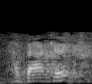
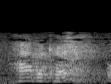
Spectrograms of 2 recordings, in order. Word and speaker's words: Habakkuk: We turn to Habakkuk, or Habakkuk, or Habakkuk. It's pronounced by different people different ways.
